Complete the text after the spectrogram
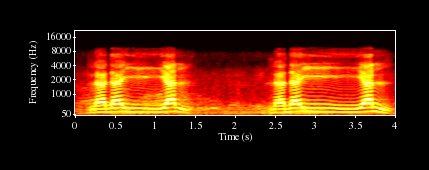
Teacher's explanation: یا کے اوپر شد ہے، جلدی چھوڑنا نہیں ہے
